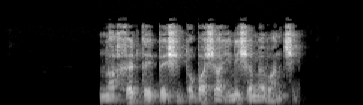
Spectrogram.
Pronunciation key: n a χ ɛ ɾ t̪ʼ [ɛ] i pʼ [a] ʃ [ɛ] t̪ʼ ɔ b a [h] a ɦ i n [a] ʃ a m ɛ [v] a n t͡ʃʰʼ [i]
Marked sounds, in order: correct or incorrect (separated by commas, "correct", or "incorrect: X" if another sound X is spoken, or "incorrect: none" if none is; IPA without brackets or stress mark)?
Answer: correct, incorrect: ɛ, incorrect: i, incorrect: ʃ, incorrect: i, correct, correct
